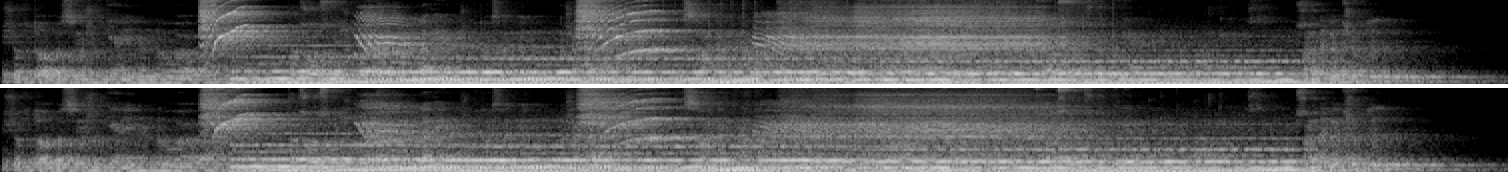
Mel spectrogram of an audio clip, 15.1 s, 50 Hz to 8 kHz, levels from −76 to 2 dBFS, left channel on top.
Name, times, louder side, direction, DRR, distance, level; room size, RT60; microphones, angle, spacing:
voice 1, 0.0-2.1 2.5-6.1 6.7-9.6 13.0-13.8, equal, 10° left, -8 dB, 2.8 m, -26 dB
sound 1, 2.0-2.5 3.5-4.3 5.7-6.7 7.5-10.9, left 4 dB, 80° left, 2.0 m, -24 dB
sound 2, 2.3-13.0, equal, 70° right, 1.4 m, -16 dB
voice 2, 2.9-3.8 9.4-13.5, equal, 35° right, -4 dB, 2.8 m, -29 dB
sound 3, 5.7-11.3, equal, 45° left, 2.9 m, -31 dB
18.5 x 10.0 x 3.9 m, 2.3 s
head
